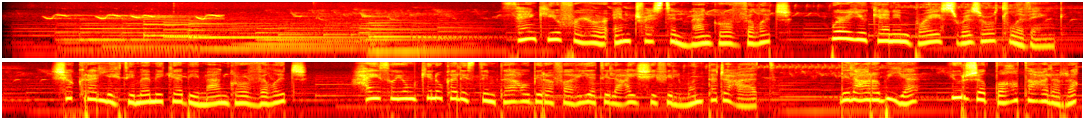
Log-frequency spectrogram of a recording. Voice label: Ar En IVR; mangrove Village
